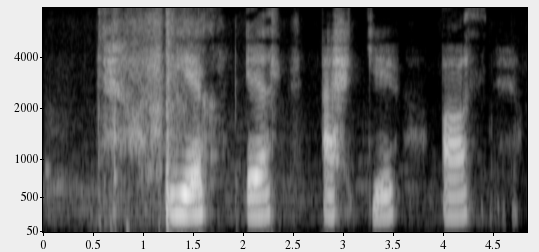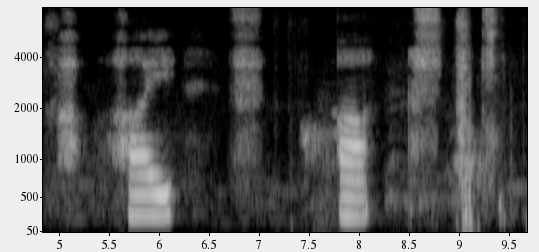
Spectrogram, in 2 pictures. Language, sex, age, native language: Icelandic, male, 6, Icelandic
